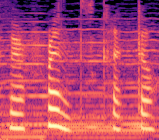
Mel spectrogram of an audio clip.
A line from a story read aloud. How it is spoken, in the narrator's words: Clara hugged him tightly, saying in a soft, lilting voice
